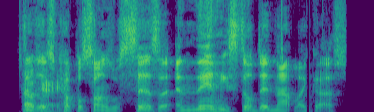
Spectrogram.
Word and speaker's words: SZA: SZA. I was expecting. That's how you pronounce that? Yeah. Okay. Like RZA and Jizza from the Wu-Tang.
